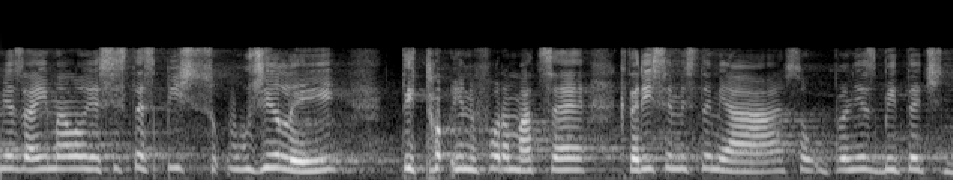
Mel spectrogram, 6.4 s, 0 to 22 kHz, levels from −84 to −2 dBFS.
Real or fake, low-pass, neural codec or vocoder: real; 7.2 kHz; none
